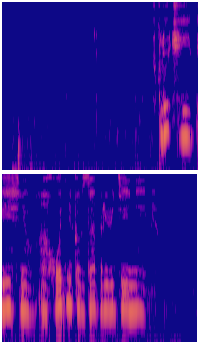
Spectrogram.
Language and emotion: Russian, sad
